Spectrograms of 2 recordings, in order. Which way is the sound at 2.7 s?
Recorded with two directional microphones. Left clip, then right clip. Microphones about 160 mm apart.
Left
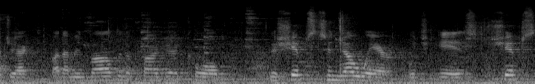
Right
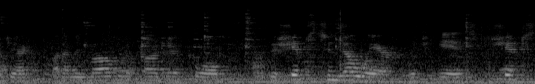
20° left (ahead or behind).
